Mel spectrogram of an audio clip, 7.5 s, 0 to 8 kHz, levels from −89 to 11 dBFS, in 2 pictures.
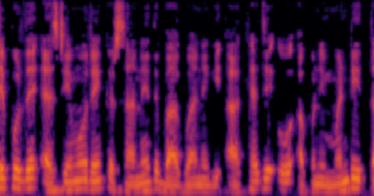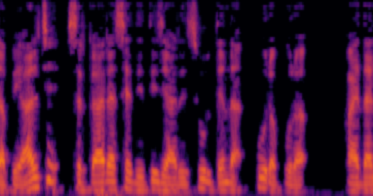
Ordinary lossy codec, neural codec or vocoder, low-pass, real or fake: none; none; none; real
